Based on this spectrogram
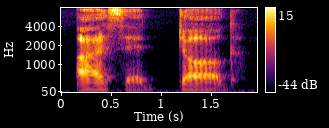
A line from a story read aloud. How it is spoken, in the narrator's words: The young officer answered calmly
